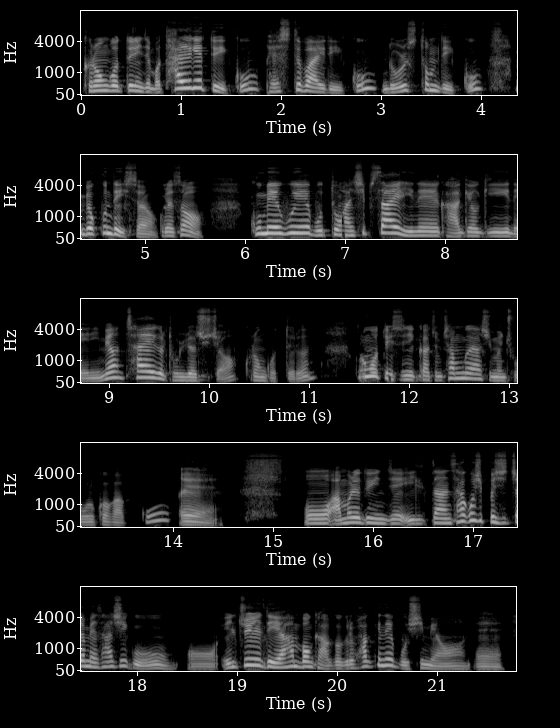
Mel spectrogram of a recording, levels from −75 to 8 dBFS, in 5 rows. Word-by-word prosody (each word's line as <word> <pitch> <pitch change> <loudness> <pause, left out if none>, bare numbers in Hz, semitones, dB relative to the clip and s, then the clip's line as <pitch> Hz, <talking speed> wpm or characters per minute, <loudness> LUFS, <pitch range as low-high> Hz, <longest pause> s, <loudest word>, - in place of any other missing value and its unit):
그런 215 +1 +3
것들이 215 0 +4
인제 170 -2 0
뭐 150 +1 -1
target도 320 - +5
있고 270 - -2
베스트바이도 175 - +1
있고 220 - -3
놀스톰도 205 - -1
있고 265 - -5 0.3
몇 245 +1 +5
군데 265 -5 +5
있어요. 125 -7 -2
그래서 165 +5 -1 0.4
구매 265 +2 +7
후에 280 +1 +5
보통 190 -2 0
한 185 -1 +1
14일 270 +4 +4
이내에 175 0 +1
가격이 155 +1 -2
내리면 125 - 0
차액을 255 -6 +3
돌려주죠, 145 0 -5
그런 145 -2 -7
것들은. 115 - -9 0.4
그런 300 - 0
것도 250 -7 +2
있으니까 170 -3 -3
좀 155 - -7
참고하시면 205 -10 -1
좋을 125 -3 -8
것 130 +2 -7
같고. 245 - -8
예. 120 -7 -1 0.9
어 185 +1 +1
아무래도 210 +5 +2
인제 180 -3 -2
일단 170 +5 -1
사고 270 +8 +1
싶은 275 -5 -1
시점에 205 +1 -1
사시고 150 - -4
어 110 0 -9
1주일 255 - +2
뒤에 205 -4 +4
한번 220 +2 +2
가격을 140 0 -5
확인해 225 +7 -1
보시면 120 - -6
예 110 -2 -8
185 Hz, 345 characters per minute, -24 LUFS, 145-235 Hz, 0.9 s, 구매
